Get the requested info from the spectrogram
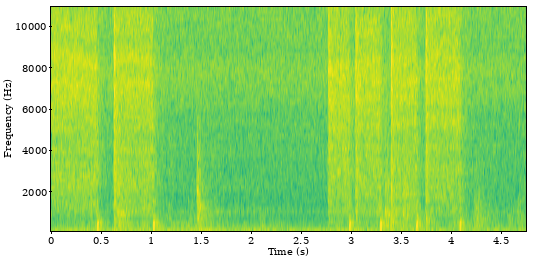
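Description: Air-fed gravity-cup paint spray gun hissing in short trigger pulls as it sprays black paint, set to a little air pressure with the paint flow turned down. Two bursts come in the first second, then four quick ones about three seconds in, each starting with a faint click.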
